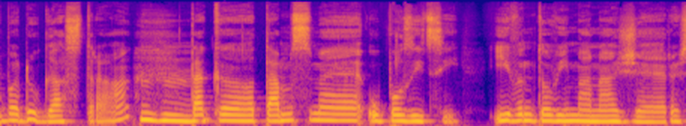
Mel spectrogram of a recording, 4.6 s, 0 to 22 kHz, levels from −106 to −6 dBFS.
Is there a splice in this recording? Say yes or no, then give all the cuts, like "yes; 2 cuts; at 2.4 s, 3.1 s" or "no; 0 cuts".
no; 0 cuts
